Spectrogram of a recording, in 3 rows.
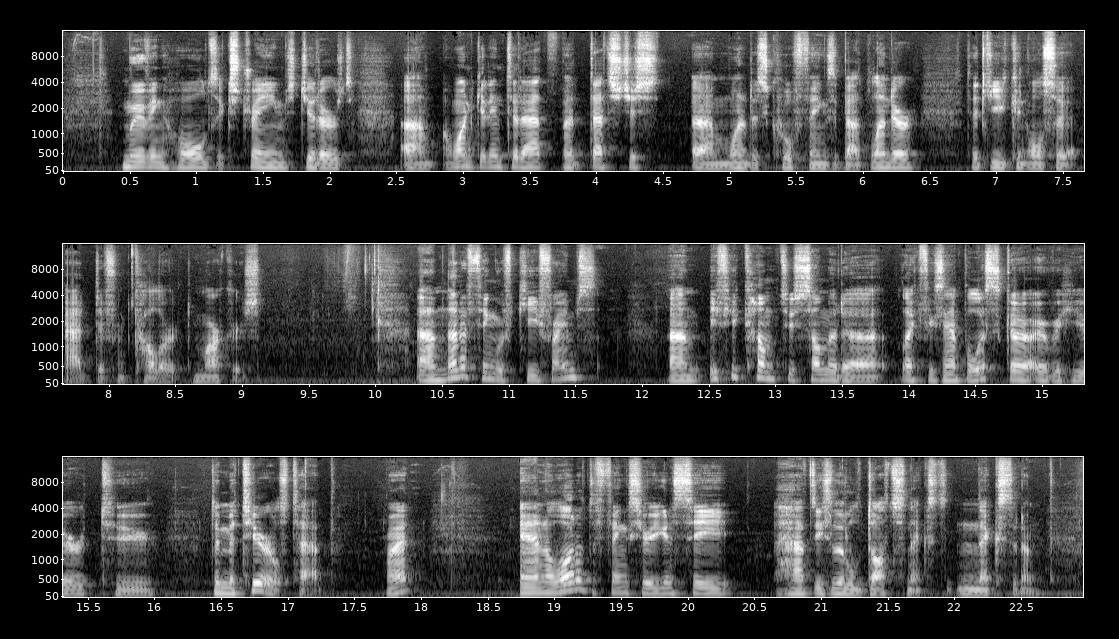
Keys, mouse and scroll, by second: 0.0-17.1 drag, 11.1-13.3 scroll down 1, 18.7 scroll up 1.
